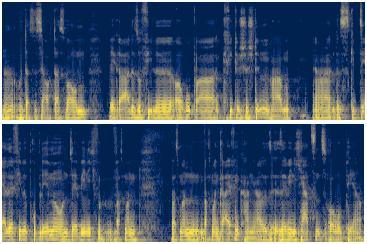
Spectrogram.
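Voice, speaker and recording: Here a man talks in a very deep, low pitch at a fairly slow pace. His intonation is monotone and flat. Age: 30s. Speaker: political analyst and editor. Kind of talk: interview. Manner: frequent repetitions and hesitations.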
